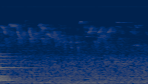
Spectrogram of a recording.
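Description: Outdoor canal-side ambience: several birds chirping in short falling notes over a steady low background noise. The birds are busiest in the first second and a half.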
